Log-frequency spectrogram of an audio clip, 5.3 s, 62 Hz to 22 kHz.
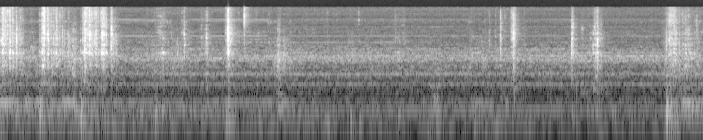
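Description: Scattered light clicks and taps of hard 3D-printed plastic parts being handled and fitted together: a freshly sanded rotation gear ring being worked on its servo bracket, with one sharper click near the middle.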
